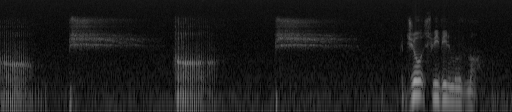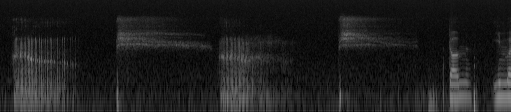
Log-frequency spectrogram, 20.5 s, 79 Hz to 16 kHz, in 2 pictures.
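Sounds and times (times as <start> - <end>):
sleeping person snoring with whistling breathy exhales: 0.0 - 0.8, 1.4 - 2.9, 3.5 - 4.5, 5.5 - 7.1, 10.5 - 11.8, 12.6 - 16.2, 17.0 - 18.6
speech: 8.2 - 9.6, 19.4 - 20.4.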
